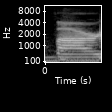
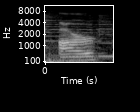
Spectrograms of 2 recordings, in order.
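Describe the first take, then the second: First: The word is said in a light, everyday accent. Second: The word is said in a thick, heavy accent. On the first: "as opposed to saying like" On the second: "you'd say like"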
